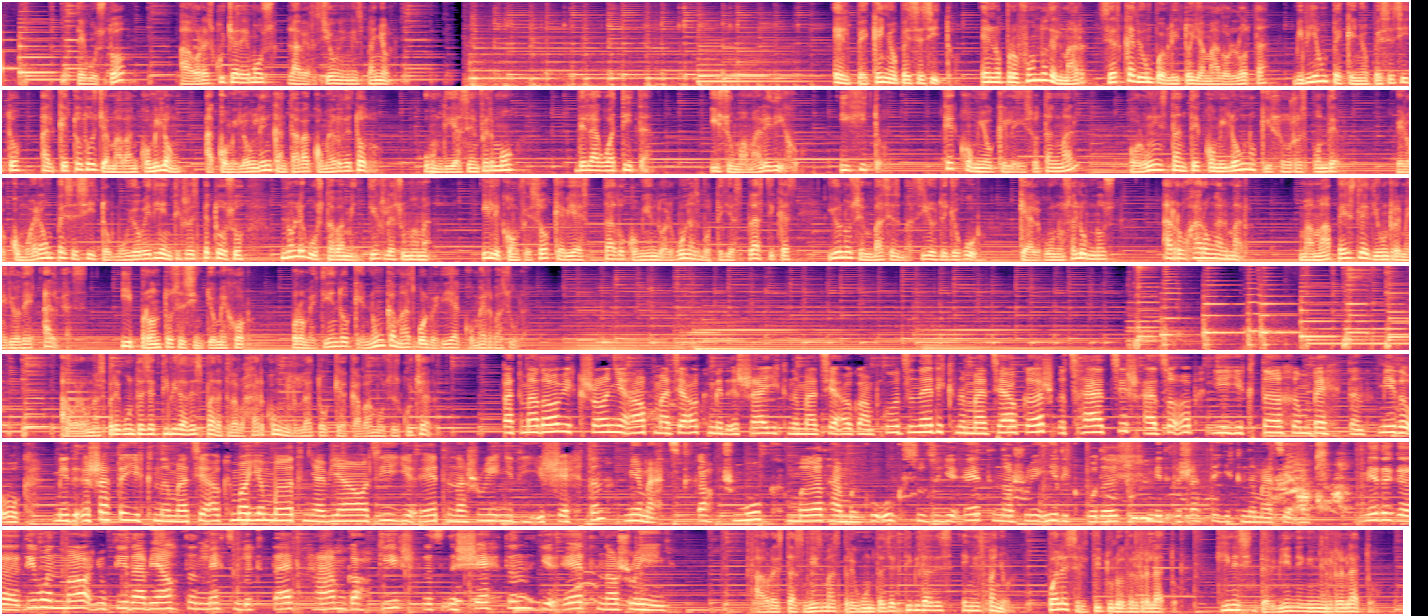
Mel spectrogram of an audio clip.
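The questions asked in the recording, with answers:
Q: ¿Cuál es el título del relato?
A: El pequeño pececito

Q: ¿Quiénes intervienen en el relato?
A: Comilón (el pequeño pececito) y su mamá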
